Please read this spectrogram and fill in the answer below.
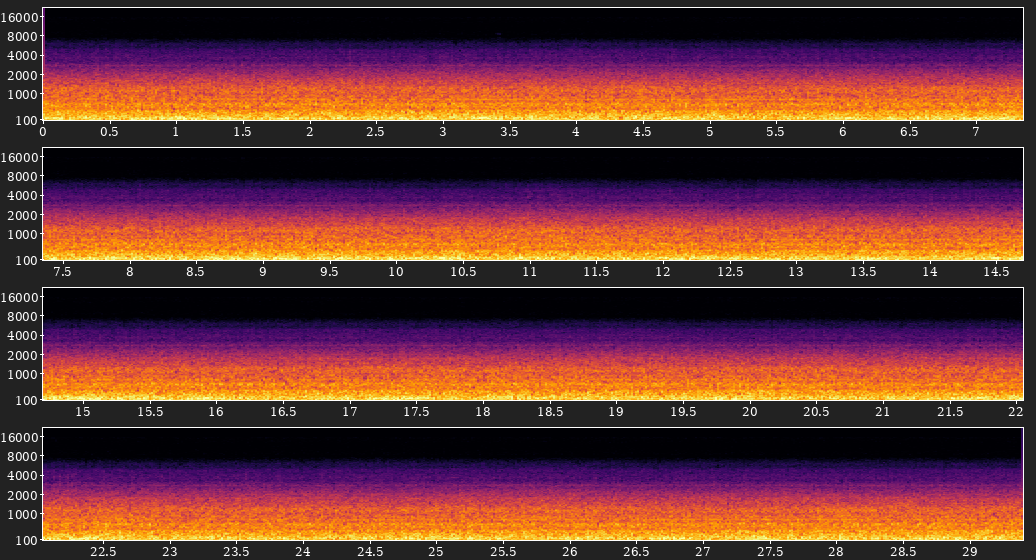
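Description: Car driving along a road: steady engine and tyre noise, strongest at the low end, without a break or change.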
